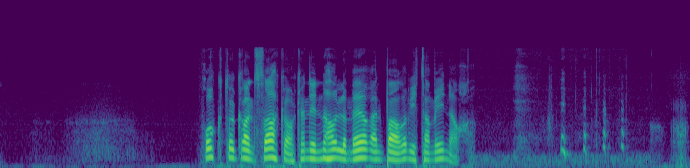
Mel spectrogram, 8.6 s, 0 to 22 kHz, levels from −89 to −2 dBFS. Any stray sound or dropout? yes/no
yes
